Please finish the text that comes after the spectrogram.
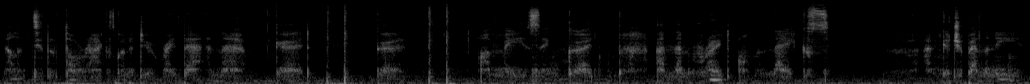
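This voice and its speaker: A woman voicing a calm, curious alien doctor in an ASMR roleplay, speaking in a gentle, breathy whisper with an unhurried, formal manner. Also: lightly acted. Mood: curious, clinical. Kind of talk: ASMR medical exam roleplay.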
